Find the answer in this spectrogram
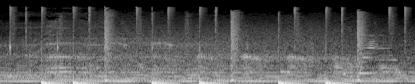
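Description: Electronic chill-out music with a steady kick-drum beat, about two hits a second, over deep bass and sustained synth layers, with short sliding tones on top.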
